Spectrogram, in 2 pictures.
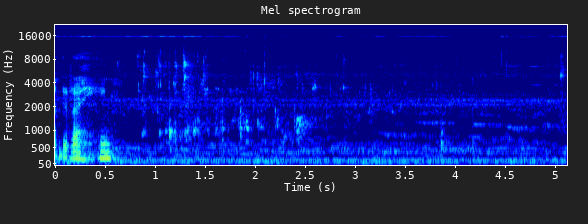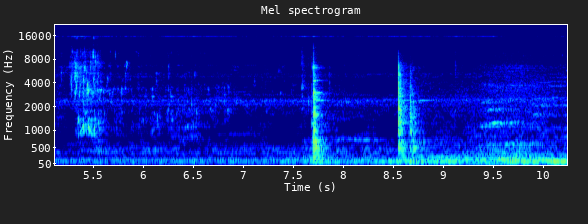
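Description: Liquid pours and splashes into a glass.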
